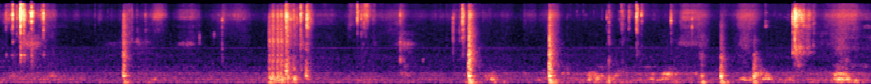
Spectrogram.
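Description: Scattered short clicks and rustles of small items being handled on a table, the strongest about four and seven seconds in, between quiet stretches.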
